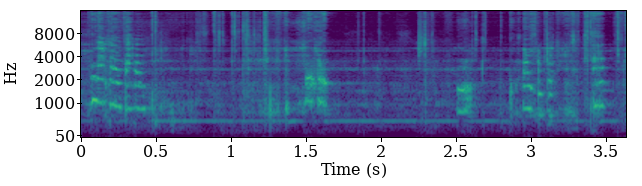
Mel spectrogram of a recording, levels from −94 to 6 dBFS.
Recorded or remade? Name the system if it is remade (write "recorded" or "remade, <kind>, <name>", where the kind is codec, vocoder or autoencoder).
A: remade, codec, SNAC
